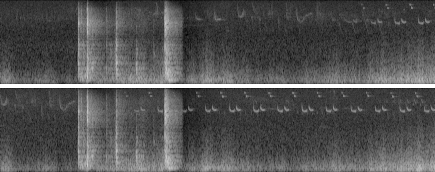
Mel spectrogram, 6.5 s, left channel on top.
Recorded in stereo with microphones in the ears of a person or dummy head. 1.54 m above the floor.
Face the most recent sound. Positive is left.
turn(degrees=5)  # may be behind; listen again after turning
